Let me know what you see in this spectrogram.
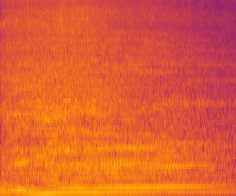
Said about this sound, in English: She drove away as fast as she could.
